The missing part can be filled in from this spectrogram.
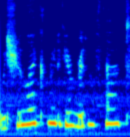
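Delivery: soft whispering. Voicing a temple attendant who offers to clean up blood: quiet whisper. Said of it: "quietly whispers".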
